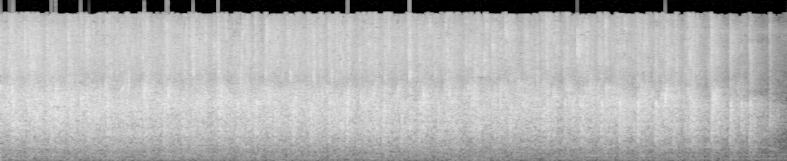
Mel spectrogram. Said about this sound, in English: Would you give them a round of applause for all they've done?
